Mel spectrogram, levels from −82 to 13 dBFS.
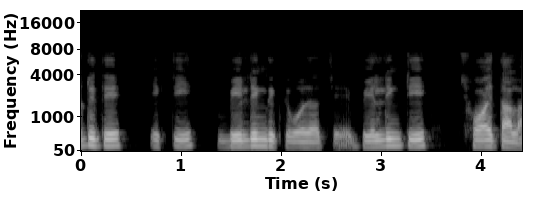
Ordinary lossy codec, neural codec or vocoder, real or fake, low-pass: none; vocoder, 44.1 kHz, 128 mel bands, Pupu-Vocoder; fake; 7.2 kHz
